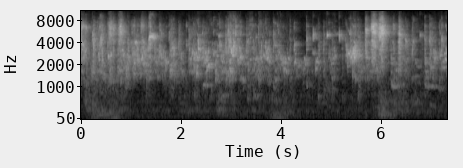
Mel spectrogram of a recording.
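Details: Warbling male budgerigar showing fondness, giving a rapid, scratchy, gurgling chatter with interspersed high squeaks and short whistles, pulsing in loudness throughout.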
